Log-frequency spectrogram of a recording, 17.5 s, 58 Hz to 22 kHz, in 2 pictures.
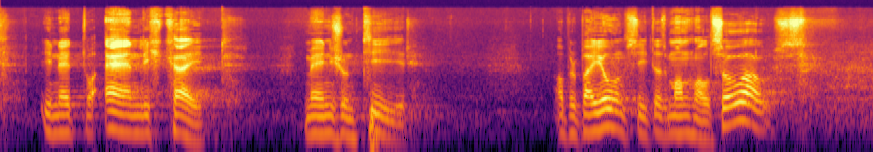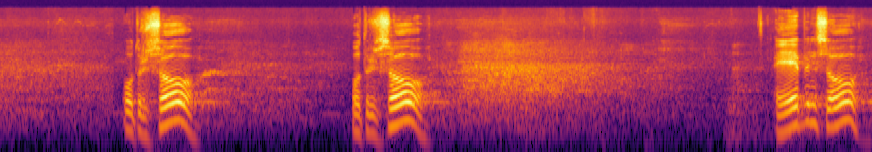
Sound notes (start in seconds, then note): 8.2 laughter from the audience; 13.1 laughter from the audience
